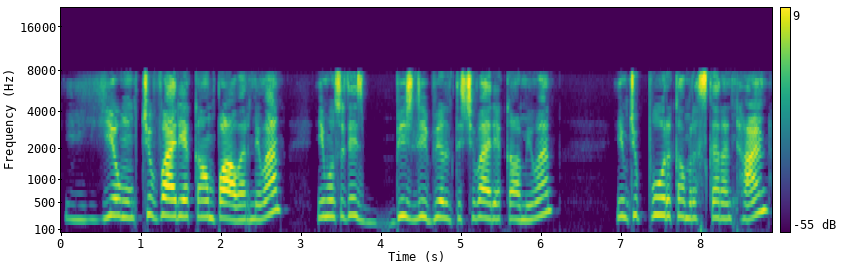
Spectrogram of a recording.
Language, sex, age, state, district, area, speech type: Kashmiri, female, 30-45, Jammu and Kashmir, Anantnag, rural, spontaneous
